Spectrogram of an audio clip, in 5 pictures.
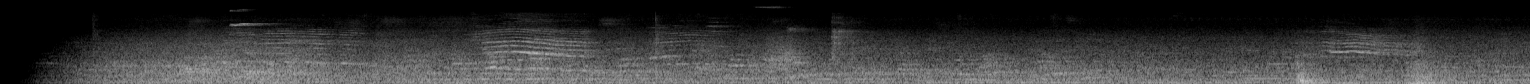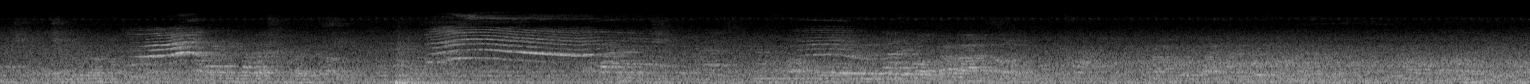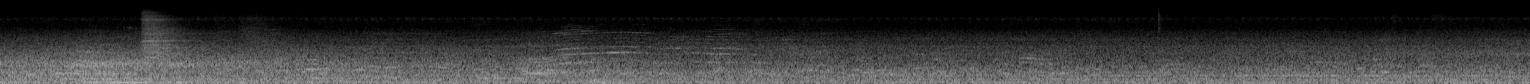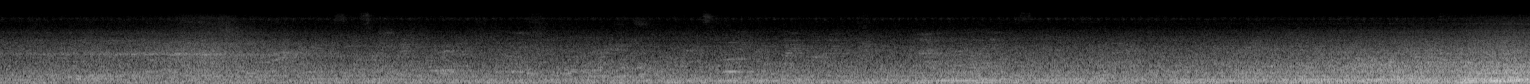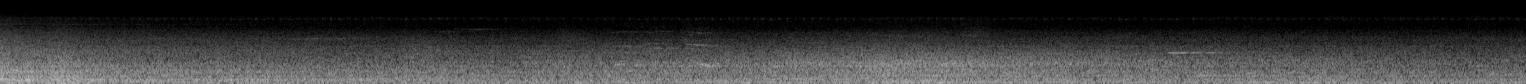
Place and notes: Put recorder on the window sill at 8.30 in the morning. Everyday Bologna side street sounds.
